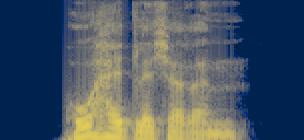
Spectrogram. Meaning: strong dative masculine/neuter singular comparative degree of hoheitlich
- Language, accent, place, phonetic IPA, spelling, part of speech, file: German, Germany, Berlin, [ˈhoːhaɪ̯tlɪçəʁəm], hoheitlicherem, adjective, De-hoheitlicherem.ogg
